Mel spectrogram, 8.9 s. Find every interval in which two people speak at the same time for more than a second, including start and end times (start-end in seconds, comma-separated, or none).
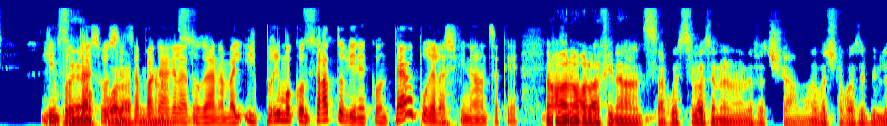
0.6-1.9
